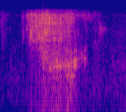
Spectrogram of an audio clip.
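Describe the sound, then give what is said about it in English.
Liquid poured out as a libation to the south, in a single steady stream for about a second, a broad splashing rush that swells, then trails off into a few faint drips. No voices. “And finally, I pour libations to the south, and I say Ashe.”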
